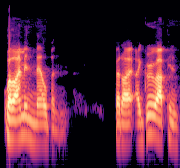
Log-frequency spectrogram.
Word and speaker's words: Melbourne: Melbourne, and you say Melbourne. So we gotta. – Yeah, work on that too. Say it like this, Melbourne. – Melbourne. – Melbourne. – Melbourne. – That's it. Okay. Now you got it.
